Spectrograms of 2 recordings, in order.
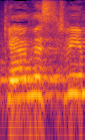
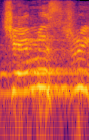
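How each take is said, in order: First: The word begins with a 'k' sound. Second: The word begins with a 'ch' sound. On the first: "कहां C H का हो" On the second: "जहां दिल में आया चा"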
